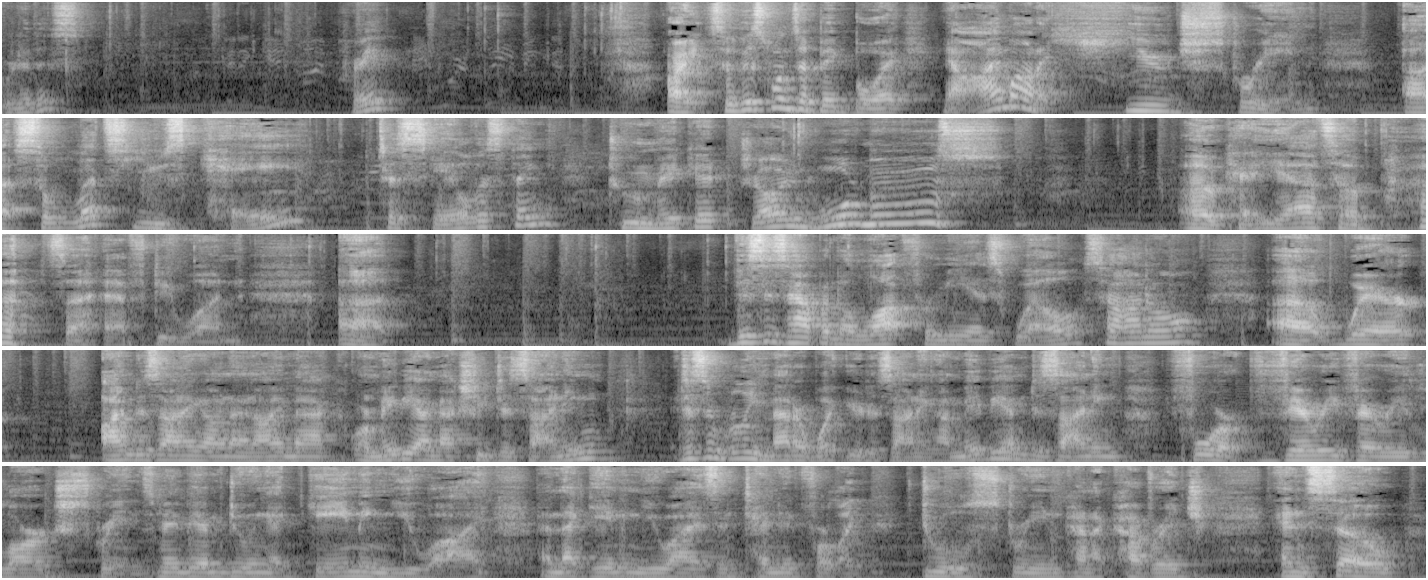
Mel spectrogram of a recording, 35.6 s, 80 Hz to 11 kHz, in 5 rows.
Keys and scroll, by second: 0.5 super+v.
